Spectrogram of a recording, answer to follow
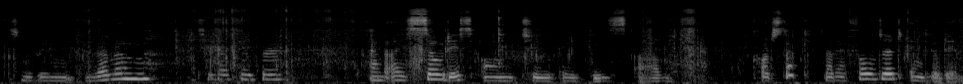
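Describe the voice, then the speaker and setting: Low and gravelly, her voice thickened by a cold, this woman walks viewers casually through a crafting project in her small craft room. She's chatty as a crafting vlogger, often dropping into half-whispered asides while she works. The audio carries constant background noise and clicking.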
